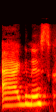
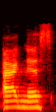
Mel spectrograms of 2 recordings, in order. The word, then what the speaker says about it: Agnis: My character is Agnis Crown Silver. She requires that you pronounce it Agnis, not Agni, like her pretentious royal family does she does not hold with the royal tradition that she was raised in.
